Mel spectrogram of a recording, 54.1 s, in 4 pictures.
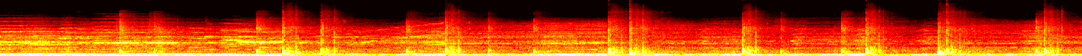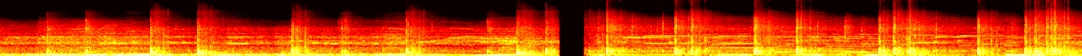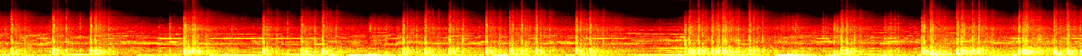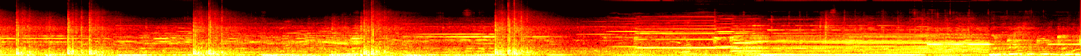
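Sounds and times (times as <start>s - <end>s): fireworks bursting and crackling: 0.0s - 53.4s
music with held tones: 21.0s - 54.0s.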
